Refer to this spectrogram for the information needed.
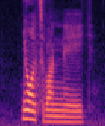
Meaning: eighty-four
- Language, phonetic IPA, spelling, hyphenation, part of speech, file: Hungarian, [ˈɲolt͡svɒnːeːɟ], nyolcvannégy, nyolc‧van‧négy, numeral, Hu-nyolcvannégy.ogg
